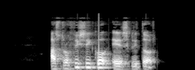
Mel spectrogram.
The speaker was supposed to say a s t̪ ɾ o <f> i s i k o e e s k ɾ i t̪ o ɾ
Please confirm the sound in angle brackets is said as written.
yes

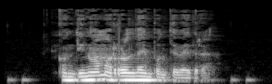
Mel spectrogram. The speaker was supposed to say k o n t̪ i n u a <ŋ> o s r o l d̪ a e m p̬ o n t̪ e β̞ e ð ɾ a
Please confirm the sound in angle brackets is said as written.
no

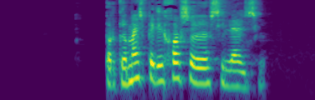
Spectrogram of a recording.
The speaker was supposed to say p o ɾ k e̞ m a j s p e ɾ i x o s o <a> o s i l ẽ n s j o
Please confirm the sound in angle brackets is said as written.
no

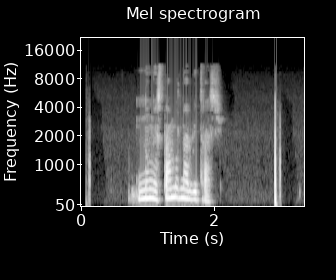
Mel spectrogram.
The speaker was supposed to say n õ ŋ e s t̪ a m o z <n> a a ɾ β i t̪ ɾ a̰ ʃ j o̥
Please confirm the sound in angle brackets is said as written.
yes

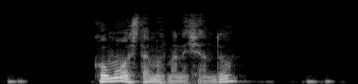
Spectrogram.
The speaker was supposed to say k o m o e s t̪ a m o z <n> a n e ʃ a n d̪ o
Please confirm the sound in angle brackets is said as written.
no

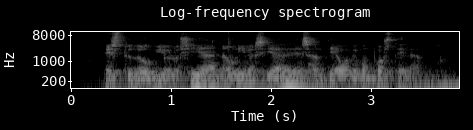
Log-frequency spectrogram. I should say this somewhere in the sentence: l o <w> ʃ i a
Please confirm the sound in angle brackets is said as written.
no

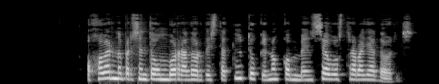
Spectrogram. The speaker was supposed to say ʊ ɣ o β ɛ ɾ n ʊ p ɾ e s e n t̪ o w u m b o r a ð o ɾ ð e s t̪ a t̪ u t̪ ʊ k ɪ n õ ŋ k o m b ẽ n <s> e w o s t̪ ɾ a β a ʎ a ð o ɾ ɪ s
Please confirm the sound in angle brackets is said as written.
yes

